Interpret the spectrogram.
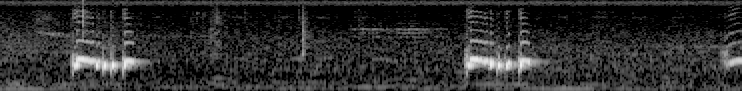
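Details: Wild local zebra dove in lively song, giving quick bubbling phrases of soft staccato coos. Two full phrases come about three seconds apart, and a third is just starting at the end.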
